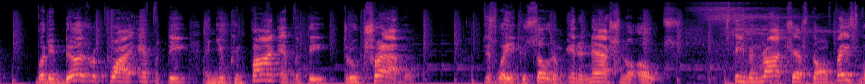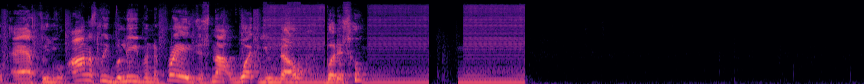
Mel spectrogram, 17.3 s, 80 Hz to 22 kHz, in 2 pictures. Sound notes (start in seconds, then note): 13.2 buzzing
